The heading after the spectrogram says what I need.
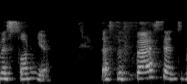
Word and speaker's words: Sonya: you know in one business they got my name wrong for six weeks my name is sonja that's the first sense of identity you have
